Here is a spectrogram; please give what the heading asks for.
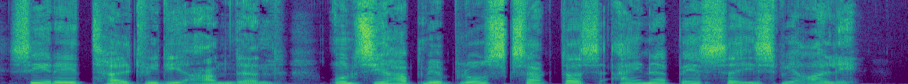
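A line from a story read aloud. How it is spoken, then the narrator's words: Calm interjection. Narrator (German): fiel Lisbeth ruhig ein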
